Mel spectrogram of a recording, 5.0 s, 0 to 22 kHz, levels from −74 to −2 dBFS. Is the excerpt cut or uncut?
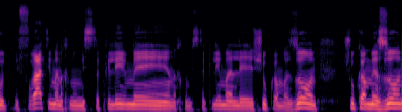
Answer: uncut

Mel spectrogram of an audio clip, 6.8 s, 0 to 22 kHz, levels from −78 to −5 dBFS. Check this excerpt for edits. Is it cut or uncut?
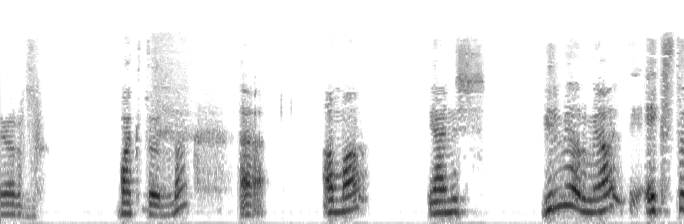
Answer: uncut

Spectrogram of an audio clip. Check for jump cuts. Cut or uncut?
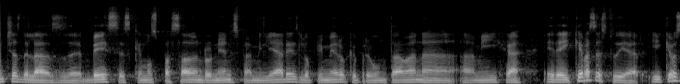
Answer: cut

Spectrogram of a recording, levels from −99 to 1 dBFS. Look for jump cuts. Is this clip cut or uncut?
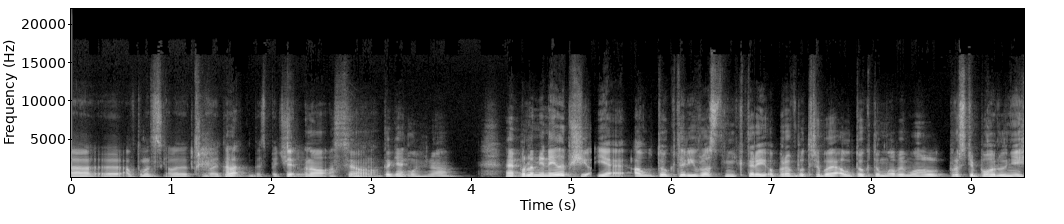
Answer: cut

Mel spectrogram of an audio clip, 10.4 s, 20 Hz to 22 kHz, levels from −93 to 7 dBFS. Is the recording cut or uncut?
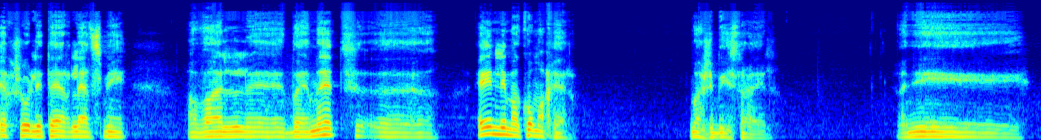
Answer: uncut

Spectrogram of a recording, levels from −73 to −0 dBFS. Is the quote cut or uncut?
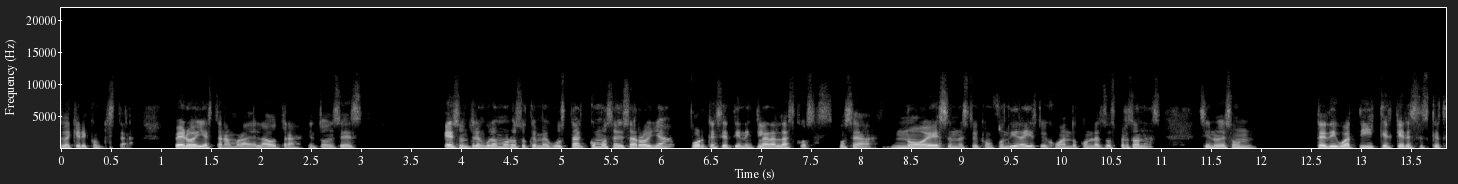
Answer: uncut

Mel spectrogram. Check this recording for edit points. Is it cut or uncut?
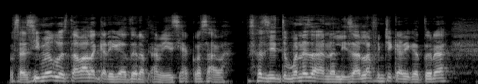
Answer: cut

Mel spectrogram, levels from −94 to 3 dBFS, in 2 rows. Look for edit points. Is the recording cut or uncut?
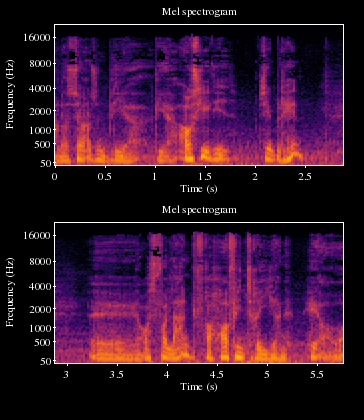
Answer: cut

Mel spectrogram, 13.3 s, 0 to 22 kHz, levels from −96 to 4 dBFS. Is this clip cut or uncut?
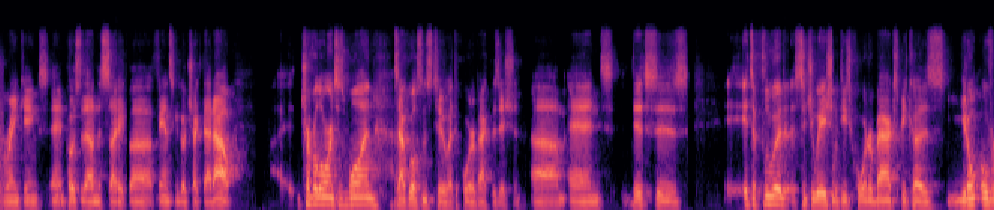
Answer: cut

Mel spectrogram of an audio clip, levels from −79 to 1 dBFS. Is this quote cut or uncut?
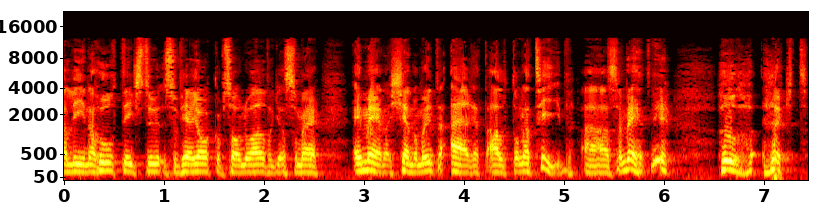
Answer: cut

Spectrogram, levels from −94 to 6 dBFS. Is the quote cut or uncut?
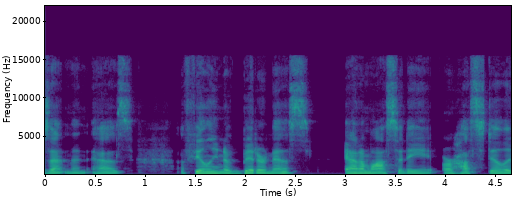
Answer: uncut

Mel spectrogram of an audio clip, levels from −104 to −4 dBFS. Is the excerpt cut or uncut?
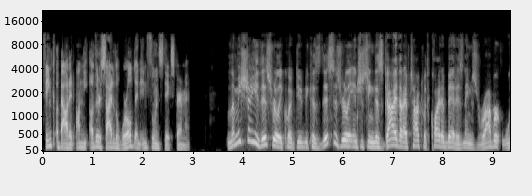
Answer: uncut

